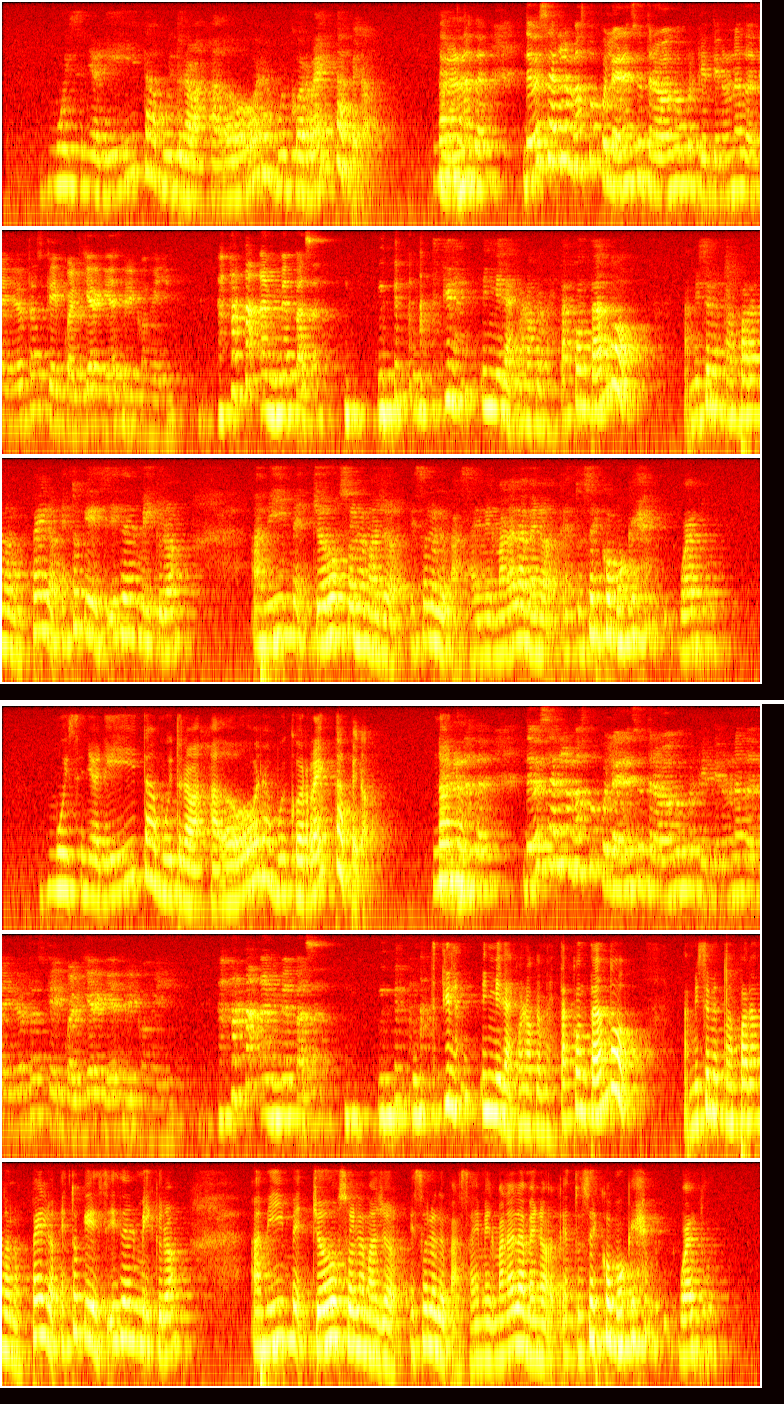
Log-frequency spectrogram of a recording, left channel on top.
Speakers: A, on the right; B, on the left.
A: muy señorita, muy trabajadora, muy correcta, pero no,
B: Tiene
A: no.
B: unas- Debe ser la más popular en su trabajo porque tiene unas anécdotas que cualquiera quiere salir con ella. <laughs> A mí me pasa. <laughs>
A: <laughs> Y mira, con lo que me estás contando, a mí se me están parando los pelos. Esto que decís del micro, a mí me, yo soy la mayor, eso es lo que pasa, y mi hermana la menor. Entonces, como que, <laughs> bueno,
